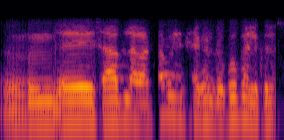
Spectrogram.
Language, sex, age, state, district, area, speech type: Hindi, male, 30-45, Rajasthan, Jaipur, urban, conversation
